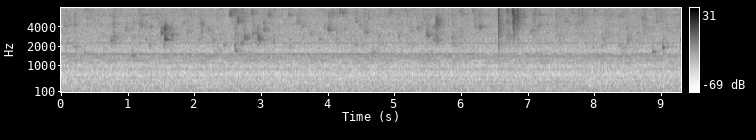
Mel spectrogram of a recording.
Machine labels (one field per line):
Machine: pump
